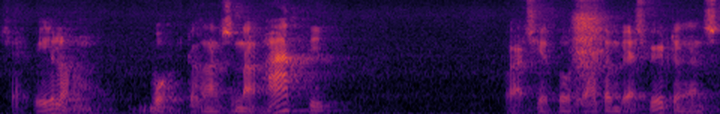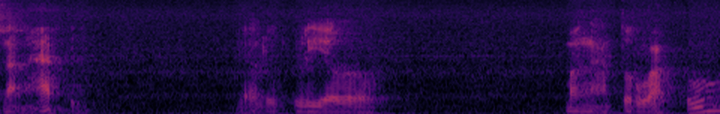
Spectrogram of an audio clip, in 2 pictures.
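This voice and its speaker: Very deep, low male voice in a strong Javanese accent, moderate pace, ordinary pitch variation, long and frequent pauses, and audible room echo. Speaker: police officer. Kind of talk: casual chat.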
